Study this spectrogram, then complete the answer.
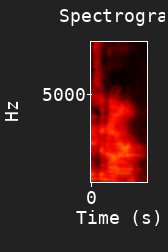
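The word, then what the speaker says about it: Cynar: it some people say cinar some people say china chinar is probably the italian way the correct way to say it but it looks like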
